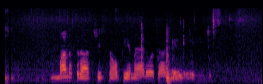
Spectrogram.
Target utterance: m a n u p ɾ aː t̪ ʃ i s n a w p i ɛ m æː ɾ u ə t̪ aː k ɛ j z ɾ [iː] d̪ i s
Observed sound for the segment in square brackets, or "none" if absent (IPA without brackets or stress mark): iː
